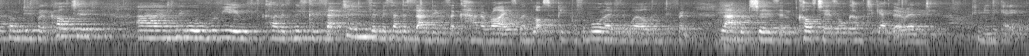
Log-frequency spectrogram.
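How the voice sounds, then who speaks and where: A woman's voice: medium pitch, steady tone, moderate pace. Woman presenting in an echoey hall. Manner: hesitant, many filler sounds. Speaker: workshop presenter. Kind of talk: presenting a parent workshop. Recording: echoey hall, distant mic, faint noise.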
